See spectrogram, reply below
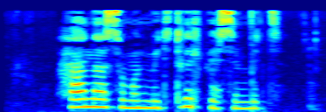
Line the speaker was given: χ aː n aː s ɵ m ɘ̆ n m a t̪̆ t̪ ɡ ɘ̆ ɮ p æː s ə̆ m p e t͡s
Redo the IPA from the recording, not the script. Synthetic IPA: χ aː n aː s ɵ m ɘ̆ n m e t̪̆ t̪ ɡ ɘ̆ ɮ p æː s ə̆ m p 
